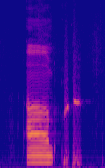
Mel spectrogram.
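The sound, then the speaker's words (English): A person whistles: a loud, sustained note of about half a second, followed by two shorter, breathier whistled notes, with no speech. “Did you hear that? The whistle?”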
